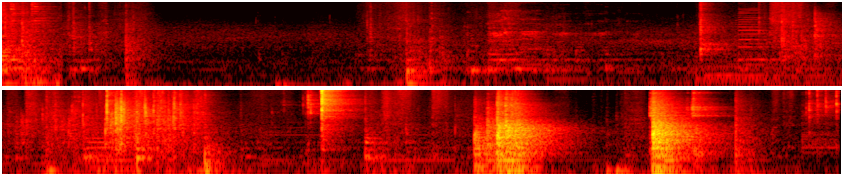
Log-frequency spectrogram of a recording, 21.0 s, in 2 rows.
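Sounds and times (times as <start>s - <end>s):
background noise in Lichtenberg, Brandenburg: 0.0s - 20.9s.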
